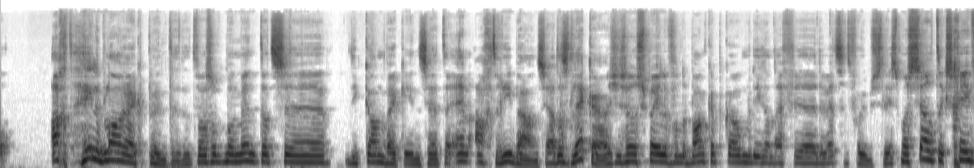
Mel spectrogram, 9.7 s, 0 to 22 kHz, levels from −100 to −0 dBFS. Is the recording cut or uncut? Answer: uncut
